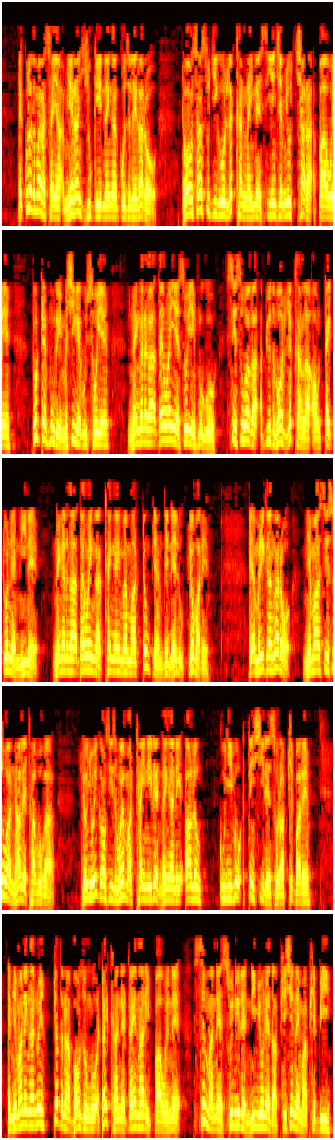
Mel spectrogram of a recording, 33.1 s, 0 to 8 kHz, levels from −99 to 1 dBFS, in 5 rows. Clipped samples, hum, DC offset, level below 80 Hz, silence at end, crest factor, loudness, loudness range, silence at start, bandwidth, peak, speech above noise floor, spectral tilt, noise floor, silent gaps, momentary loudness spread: under 0.1%; none; under 0.1%; -56 dBFS; 0.05 s; 14 dB; -17 LUFS; 1 LU; 0.35 s; 5.8 kHz; -2 dBFS; 36 dB; -10.5 dB/octave; -53 dBFS; none; 6 LU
